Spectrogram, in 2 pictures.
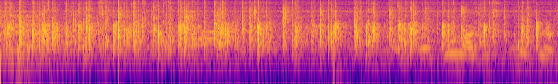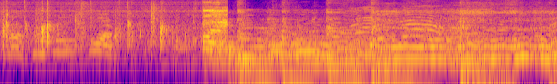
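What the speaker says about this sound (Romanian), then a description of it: "Aplauze, aplauze pentru mine, pentru mereasă." Guests at a Romanian wedding applaud the bride with lively clapping mixed with chatter and voices, then the clapping gives way abruptly to louder music and talk.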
